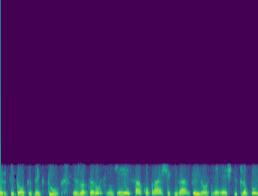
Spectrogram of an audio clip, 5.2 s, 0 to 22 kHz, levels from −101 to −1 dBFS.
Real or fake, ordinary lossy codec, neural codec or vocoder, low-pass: real; AAC, 32 kbps; none; 3.6 kHz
